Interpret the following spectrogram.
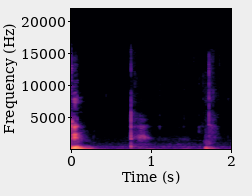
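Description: A single sharp computer mouse click about three-quarters of a second in, in an otherwise quiet pause.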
